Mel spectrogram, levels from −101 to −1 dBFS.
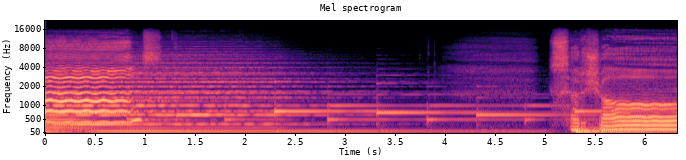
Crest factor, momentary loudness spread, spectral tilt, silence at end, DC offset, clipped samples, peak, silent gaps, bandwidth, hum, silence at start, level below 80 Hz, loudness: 16 dB; 22 LU; -5 dB/octave; 0 s; under 0.1%; under 0.1%; -2 dBFS; none; 15 kHz; none; 0 s; -40 dBFS; -18 LUFS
